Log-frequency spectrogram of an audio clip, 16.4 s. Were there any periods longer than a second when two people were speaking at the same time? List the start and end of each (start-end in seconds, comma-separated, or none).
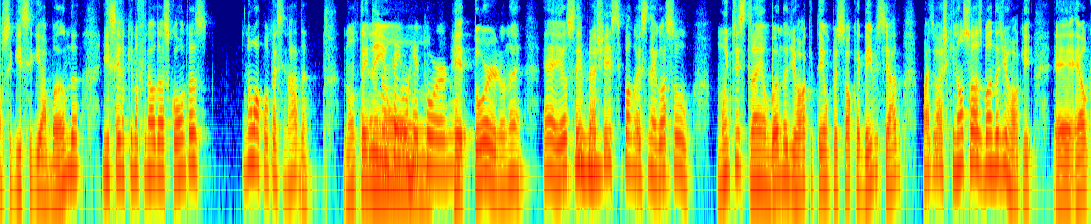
5.5-6.9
